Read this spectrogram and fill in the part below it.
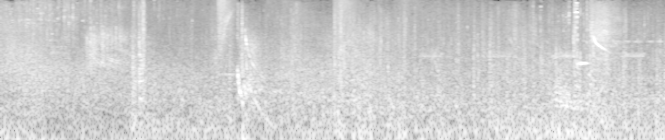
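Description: Footsteps thud quickly on sand and metal steps.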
